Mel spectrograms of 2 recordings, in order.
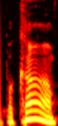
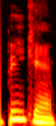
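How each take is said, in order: First: PECAN said puh-KAHN; pecan the Dallas way, puh-KAHN; local pronunciation. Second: PECAN said PEE-can; pecan as PEE-kan, the other way; other people's pronunciation. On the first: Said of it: "We say pecan". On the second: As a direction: say pecan with a long EE and flat A. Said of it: "some people say pecan". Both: Shown as a demonstration.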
